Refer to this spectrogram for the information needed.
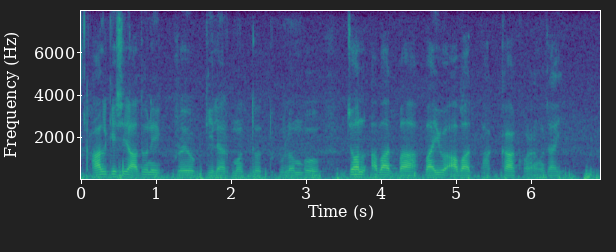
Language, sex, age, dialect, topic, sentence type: Bengali, male, 18-24, Rajbangshi, agriculture, statement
